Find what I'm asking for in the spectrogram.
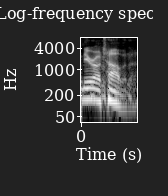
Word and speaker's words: Nier Automata: No, it's Nier Automata. Stop it, everyone. Everyone else in the world, I know you know. Everyone else in the world who doesn't know, that's how you pronounce it.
